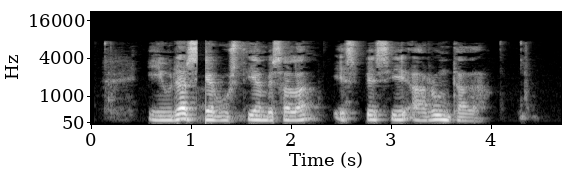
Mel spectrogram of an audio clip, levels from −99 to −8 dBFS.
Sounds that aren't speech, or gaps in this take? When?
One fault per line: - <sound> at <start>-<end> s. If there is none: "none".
- dropout at 1.1-1.1 s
